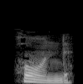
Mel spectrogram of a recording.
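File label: "horned", English; {hɔ:rnd}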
